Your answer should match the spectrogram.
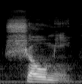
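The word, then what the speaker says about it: Xiaomi: with chinese company called show me and show me spelt x i am oh I and I have that pronunciation on good authority from a mandarin speaker at my office so hopefully I didn't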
